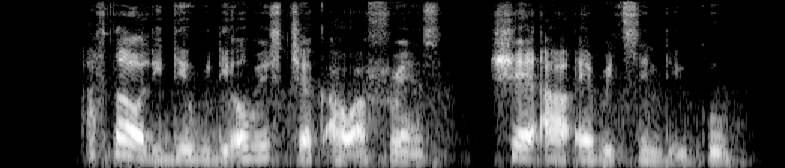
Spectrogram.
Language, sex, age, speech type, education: Nigerian Pidgin, female, 30-45, spontaneous, tertiary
